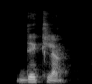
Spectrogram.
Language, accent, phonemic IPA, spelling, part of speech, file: French, France, /de.klɛ̃/, déclin, noun, LL-Q150 (fra)-déclin.wav
- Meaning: decline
